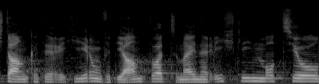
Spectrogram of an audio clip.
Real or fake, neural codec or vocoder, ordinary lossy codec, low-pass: real; none; none; 14.4 kHz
